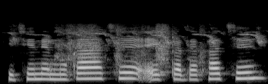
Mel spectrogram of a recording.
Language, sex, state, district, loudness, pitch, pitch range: Bengali, female, West Bengal, Jhargram, -20 LUFS, 255 Hz, 235-270 Hz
